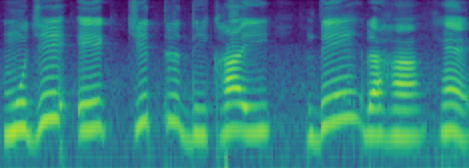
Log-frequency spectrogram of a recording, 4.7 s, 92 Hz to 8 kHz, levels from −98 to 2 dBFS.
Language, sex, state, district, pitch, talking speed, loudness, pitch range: Hindi, female, Madhya Pradesh, Katni, 250 Hz, 90 wpm, -18 LUFS, 225-285 Hz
